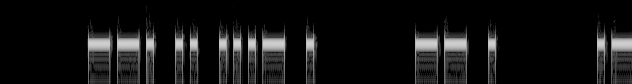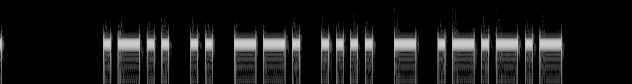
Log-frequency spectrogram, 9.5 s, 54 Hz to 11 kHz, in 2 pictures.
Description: Morse code, heard as a keyed tone, about 22 wpm, 700 Hz. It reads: GIVE ME A LIGHT.
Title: 2x Word-Spacing - Sentences from Top 200 Words - 22wpm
